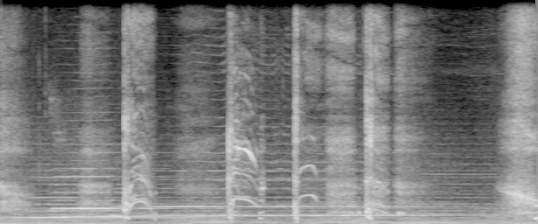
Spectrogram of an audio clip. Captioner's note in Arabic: سعال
